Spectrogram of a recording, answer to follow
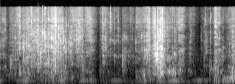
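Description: Packaging crinkling and rustling as it is handled, an irregular crackle with a few sharper crinkles.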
